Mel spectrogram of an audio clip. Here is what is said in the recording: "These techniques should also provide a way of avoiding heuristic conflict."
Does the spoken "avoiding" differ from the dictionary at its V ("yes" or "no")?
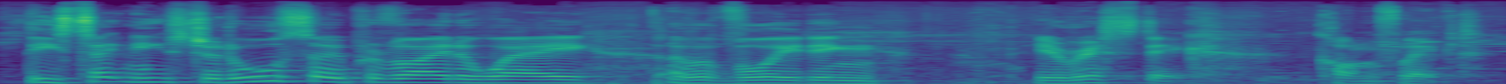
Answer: no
